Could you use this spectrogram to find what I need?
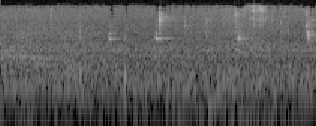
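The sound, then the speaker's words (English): Someone takes a sip of water after a long stretch of talking; soft, faint wet sipping and swallowing sounds come with a few small liquid clicks over quiet background. “Let me just get a drink of water here. I'm trying to just get a drink of water after all that talking.”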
